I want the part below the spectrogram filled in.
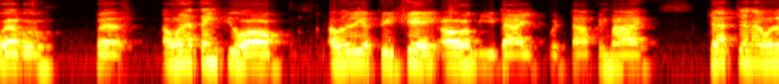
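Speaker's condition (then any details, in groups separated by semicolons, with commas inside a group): Cerebral palsy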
